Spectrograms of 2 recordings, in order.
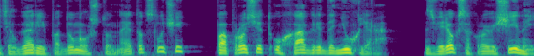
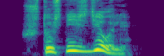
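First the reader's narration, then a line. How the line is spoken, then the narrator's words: Indignant exclamation. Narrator (Russian): с возмущением воскликнул он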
